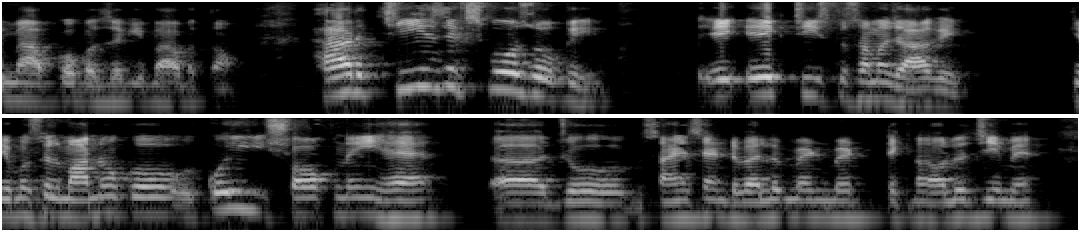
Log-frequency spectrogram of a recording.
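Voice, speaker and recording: A man with a Pakistani accent speaks in a fairly high voice. He gives informal political commentary and leans on repeated phrases to press his point. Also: a little mellow. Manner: emphatic repetition of phrases.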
